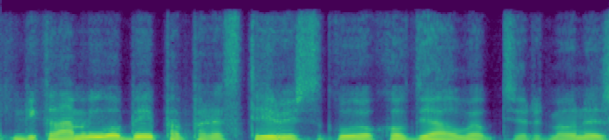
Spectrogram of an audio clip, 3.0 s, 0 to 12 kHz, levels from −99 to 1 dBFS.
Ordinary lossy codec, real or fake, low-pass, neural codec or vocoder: MP3, 96 kbps; fake; 10.8 kHz; codec, 16 kHz in and 24 kHz out, 0.4 kbps, LongCat-Audio-Codec, four codebook decoder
